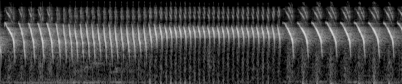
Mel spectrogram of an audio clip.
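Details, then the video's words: Canary master song for tutoring young birds: a quick, even rolling trill of repeated high chirps that blurs into a continuous buzzy tone, then breaks back into separate down-slurred notes. "SUARA BURUNG kenari gacor cuit cuit ngerol panjang ini buat MASTERAN KENARI dan PANCINGAN KENARI"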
